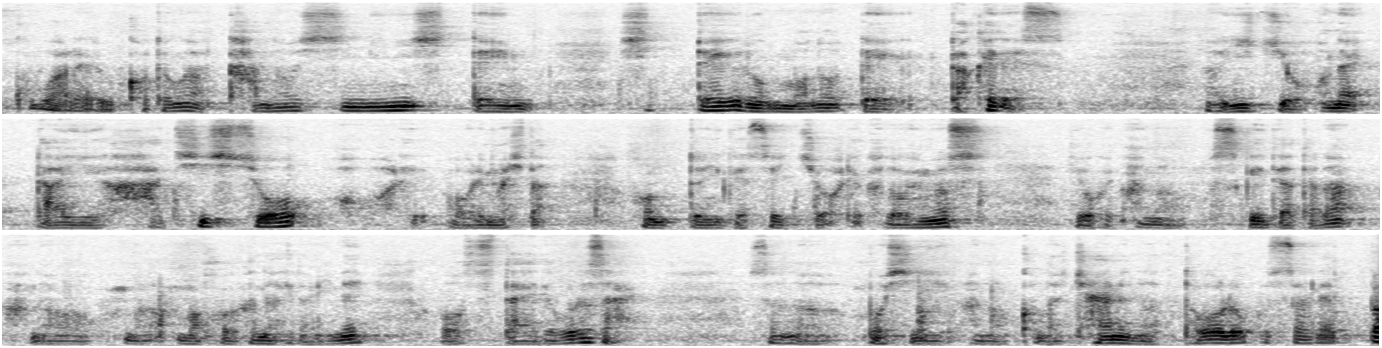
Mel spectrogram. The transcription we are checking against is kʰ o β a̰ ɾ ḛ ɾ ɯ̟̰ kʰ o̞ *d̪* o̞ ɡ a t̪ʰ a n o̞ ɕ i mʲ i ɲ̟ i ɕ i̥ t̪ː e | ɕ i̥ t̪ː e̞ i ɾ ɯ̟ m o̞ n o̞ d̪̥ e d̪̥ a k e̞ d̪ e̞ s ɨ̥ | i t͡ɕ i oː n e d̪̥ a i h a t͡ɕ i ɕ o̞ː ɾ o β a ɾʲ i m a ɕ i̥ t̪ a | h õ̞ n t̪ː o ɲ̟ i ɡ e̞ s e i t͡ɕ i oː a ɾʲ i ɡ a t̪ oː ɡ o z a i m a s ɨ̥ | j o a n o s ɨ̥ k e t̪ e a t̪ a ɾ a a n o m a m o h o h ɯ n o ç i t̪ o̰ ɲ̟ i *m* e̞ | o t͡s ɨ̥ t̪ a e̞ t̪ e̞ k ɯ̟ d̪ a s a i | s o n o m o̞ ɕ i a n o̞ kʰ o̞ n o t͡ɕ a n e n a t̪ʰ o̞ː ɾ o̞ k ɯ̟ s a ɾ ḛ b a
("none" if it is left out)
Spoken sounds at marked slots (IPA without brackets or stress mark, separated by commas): t̪, n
